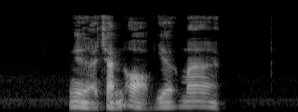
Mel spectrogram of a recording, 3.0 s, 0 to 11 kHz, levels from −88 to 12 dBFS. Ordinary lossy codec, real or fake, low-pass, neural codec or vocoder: none; real; 7.2 kHz; none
